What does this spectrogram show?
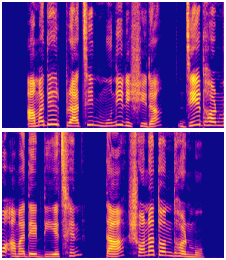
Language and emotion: Bengali, neutral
